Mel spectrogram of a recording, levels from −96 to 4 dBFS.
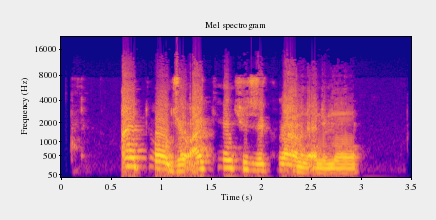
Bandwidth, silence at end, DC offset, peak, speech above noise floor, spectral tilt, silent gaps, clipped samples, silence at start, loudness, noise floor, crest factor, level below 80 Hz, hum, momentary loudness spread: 15 kHz; 0.5 s; under 0.1%; 0 dBFS; 28 dB; -4.5 dB/octave; none; 0.3%; 0.6 s; -8 LUFS; -36 dBFS; 8 dB; -42 dBFS; none; 6 LU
